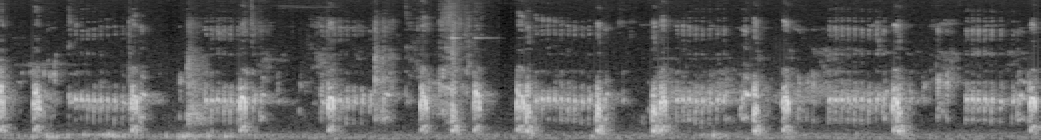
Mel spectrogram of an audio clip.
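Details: Wild white-breasted waterhens, agitated and frenzied while being lured by a decoy during trapping, give harsh, gargling bursts of calls in rapid, irregular clusters, separated by short pauses, with sharp clicks between them.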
